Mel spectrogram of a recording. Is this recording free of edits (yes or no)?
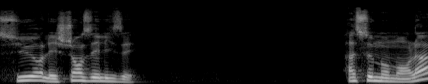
yes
